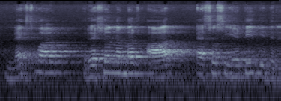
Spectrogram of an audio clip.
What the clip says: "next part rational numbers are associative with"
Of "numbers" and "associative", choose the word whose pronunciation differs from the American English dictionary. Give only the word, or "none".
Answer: numbers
